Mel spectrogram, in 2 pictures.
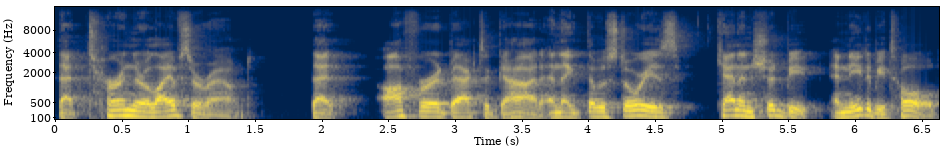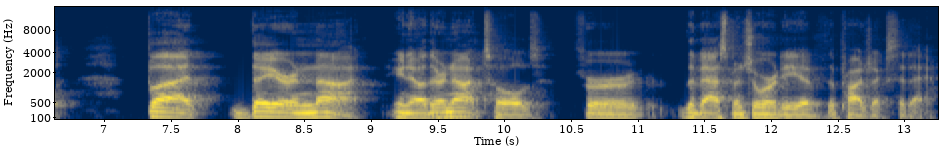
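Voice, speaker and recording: A man speaking casually and informally as an interview guest, in a halting way with many filler 'likes'. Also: on the low side, animated. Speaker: actor, podcast guest. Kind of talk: casual personal interview talk.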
